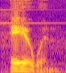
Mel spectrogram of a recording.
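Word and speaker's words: Éowyn: The answer is Aowin. They remember the accent on the E.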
